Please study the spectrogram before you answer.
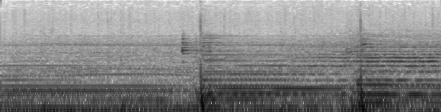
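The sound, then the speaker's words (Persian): A steady, droning vehicle engine hum, fitting a motorcycle pulling up beside a car, runs throughout at an even level. Two brief swells cut through the drone. “موتور کنار ماشین میاد و کنار پنجره ساحل قرار میگیره”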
